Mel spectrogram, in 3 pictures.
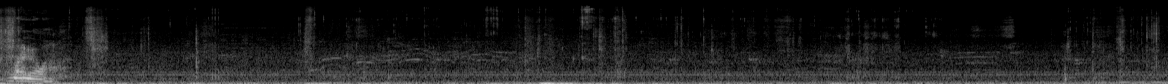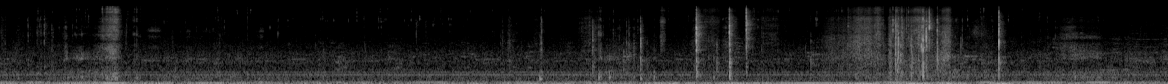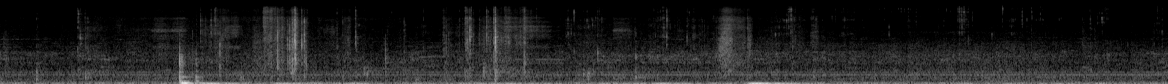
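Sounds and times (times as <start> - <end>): person chewing food: 0.0 - 35.0
paper bag crinkling: 16.9 - 21.8, 25.4 - 31.7.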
